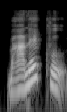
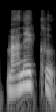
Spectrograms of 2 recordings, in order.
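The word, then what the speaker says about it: 招く: 붙어 있고요 앞에 미나상 부르다 뜻으로 읽으실 때는 마네쿠 읽어 주시고요 초라고 음으로 읽어 주실 때는 쇼 장음으로가 주셔야 됩니다 자 그러면 가보겠습니다 하이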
